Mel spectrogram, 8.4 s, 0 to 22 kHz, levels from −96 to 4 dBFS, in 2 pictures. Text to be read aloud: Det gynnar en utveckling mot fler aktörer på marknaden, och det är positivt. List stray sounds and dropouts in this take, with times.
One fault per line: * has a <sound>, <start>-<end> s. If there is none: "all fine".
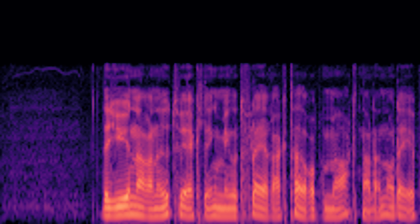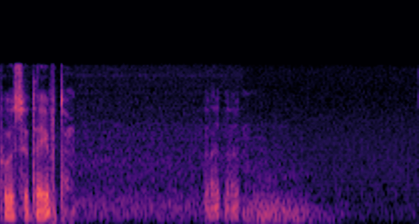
* has a laugh, 6.2-6.6 s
